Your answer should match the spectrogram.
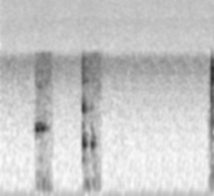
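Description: Near silence on the call line, with two very faint short sounds about half a second apart.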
